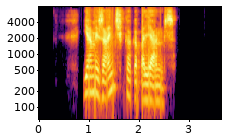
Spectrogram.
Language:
Catalan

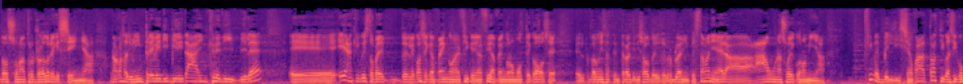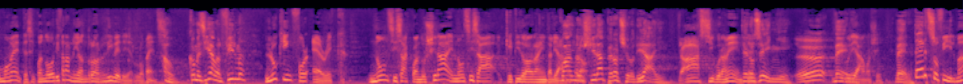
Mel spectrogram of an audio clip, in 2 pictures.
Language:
Italian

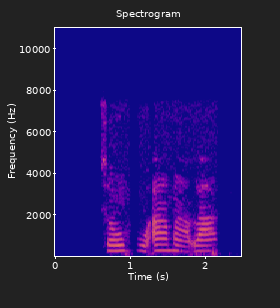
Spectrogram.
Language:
Chinese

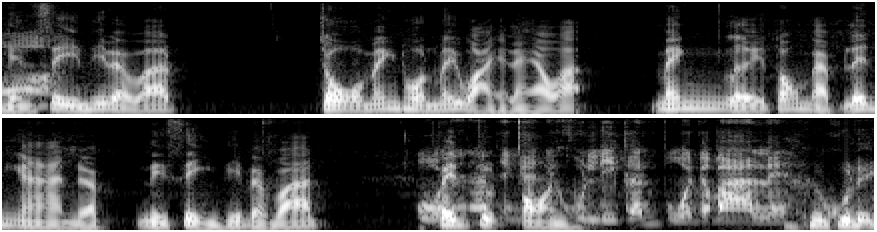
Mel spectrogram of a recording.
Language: Thai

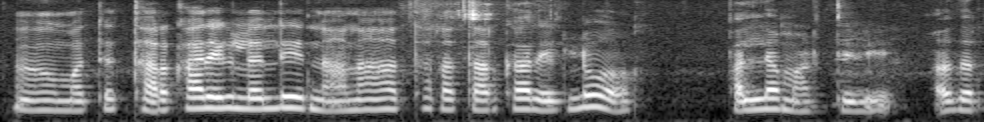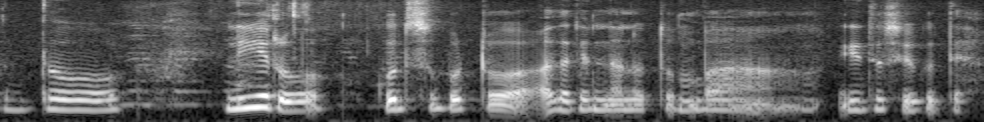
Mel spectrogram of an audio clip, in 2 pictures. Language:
Kannada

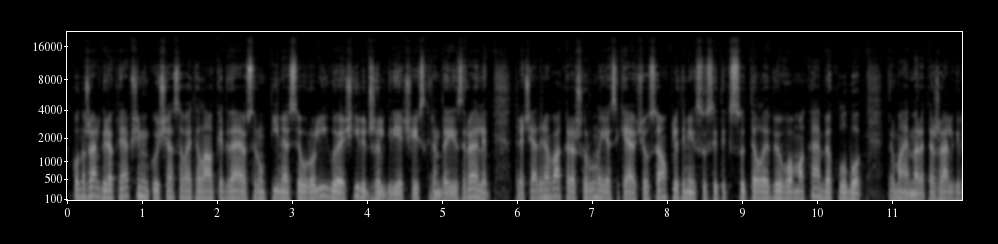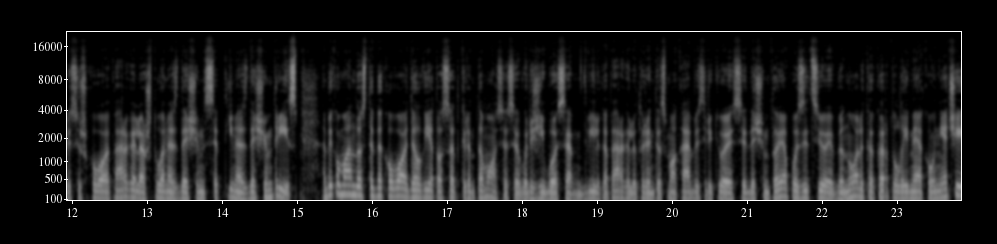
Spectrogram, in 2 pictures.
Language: Lithuanian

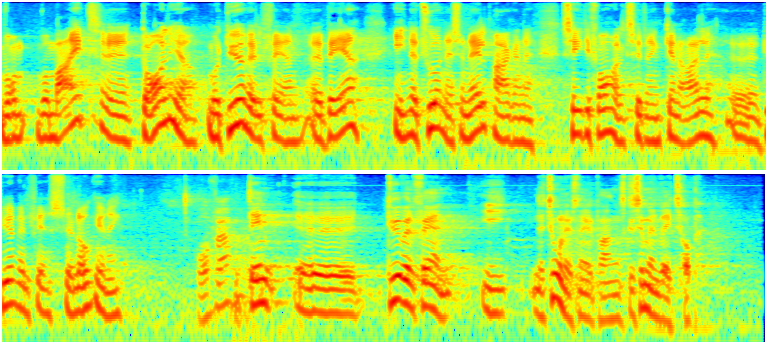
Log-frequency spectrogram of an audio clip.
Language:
Danish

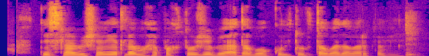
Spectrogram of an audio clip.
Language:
Pashto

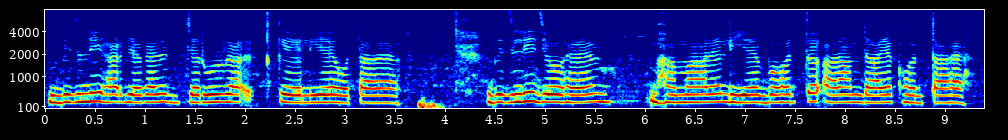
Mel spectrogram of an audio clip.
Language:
Urdu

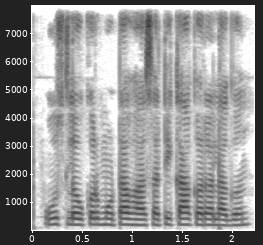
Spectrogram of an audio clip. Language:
Marathi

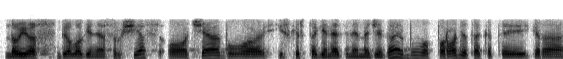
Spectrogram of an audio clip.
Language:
Lithuanian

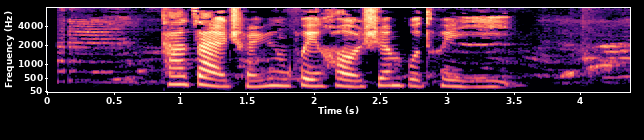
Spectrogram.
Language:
Chinese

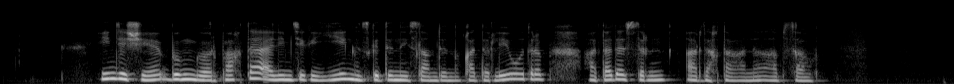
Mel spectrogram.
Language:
Kazakh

